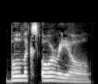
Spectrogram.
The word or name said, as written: Bullock's oriole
